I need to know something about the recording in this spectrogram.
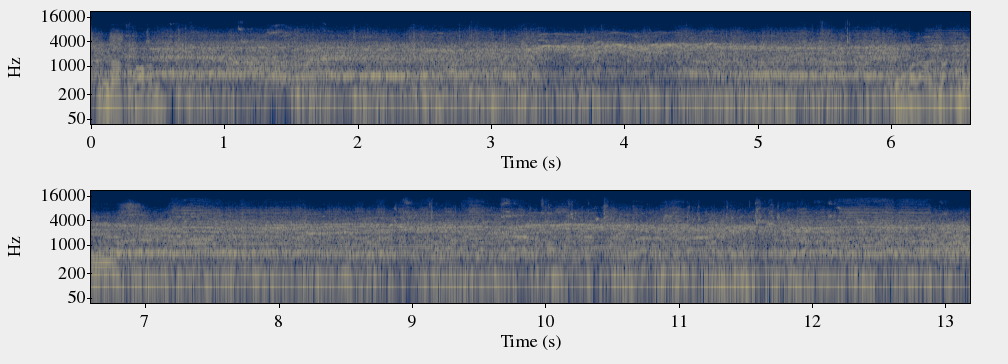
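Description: A large indoor crowd cheers and chants loudly in an echoing arena.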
